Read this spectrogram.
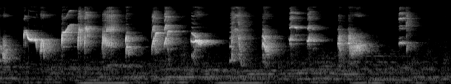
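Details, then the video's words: Rapid rolling song of an orange-headed thrush meant to prompt other birds to sing, with loud sweeping notes and slurred whistles repeated about every half second in a steady, energetic stream. "Anis Kembang Roll Cocok buat Pancingan agar cepat bunyi"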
